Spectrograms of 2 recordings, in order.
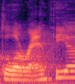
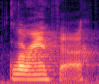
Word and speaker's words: Glorantha: Yeah, Gloranthia. Let me Google it. I'm probably mispronouncing the shit out of it, so if anyone wants to correct me, Glorantha, right? Fantasy world created by Greg Stafford.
